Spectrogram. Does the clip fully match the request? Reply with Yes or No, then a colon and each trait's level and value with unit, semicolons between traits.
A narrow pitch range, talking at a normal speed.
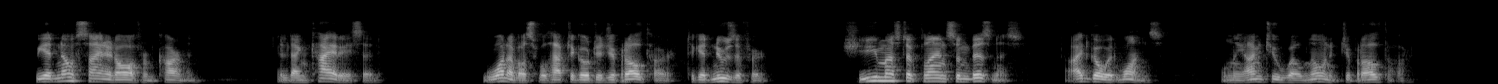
No: average, 4.8 semitones; average, 170 wpm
